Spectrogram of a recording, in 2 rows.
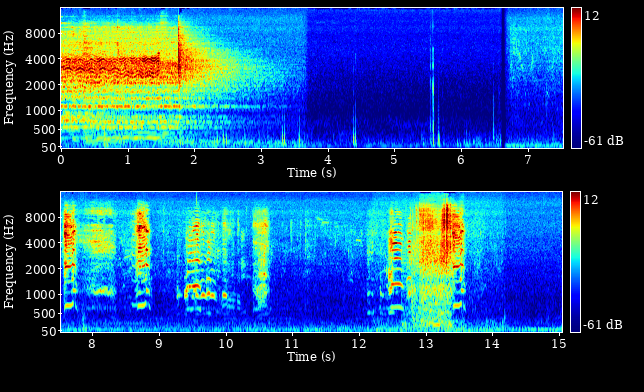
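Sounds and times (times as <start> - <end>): rustling: 10.9 - 14.3
animal calls bending in pitch: 12.2 - 13.7.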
